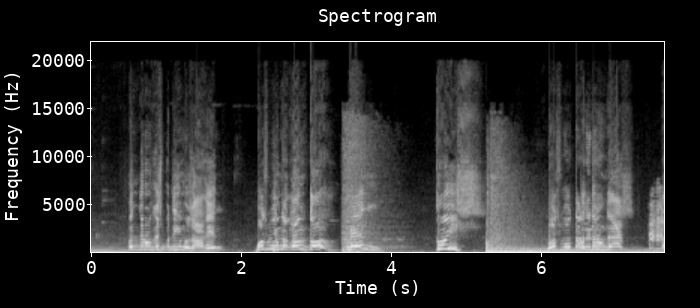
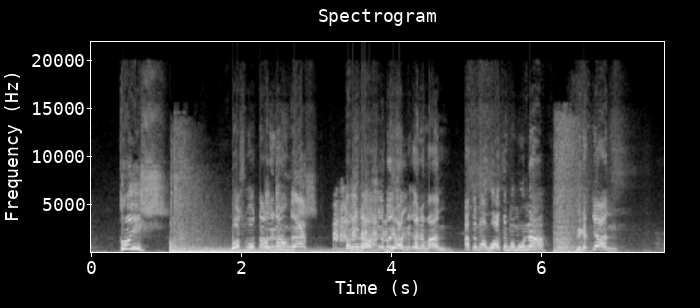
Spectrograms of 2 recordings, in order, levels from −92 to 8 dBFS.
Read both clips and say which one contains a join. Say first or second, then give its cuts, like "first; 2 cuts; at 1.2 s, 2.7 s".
second; 1 cut; at 5.0 s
